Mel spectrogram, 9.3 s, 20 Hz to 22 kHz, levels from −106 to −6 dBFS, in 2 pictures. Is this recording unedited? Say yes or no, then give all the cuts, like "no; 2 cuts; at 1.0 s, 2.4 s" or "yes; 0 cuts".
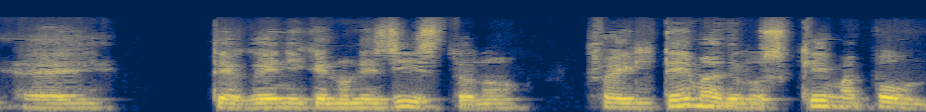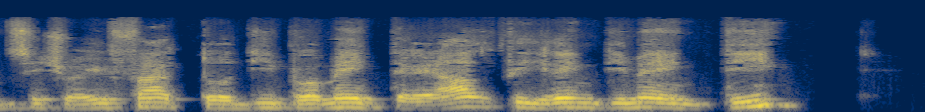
yes; 0 cuts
